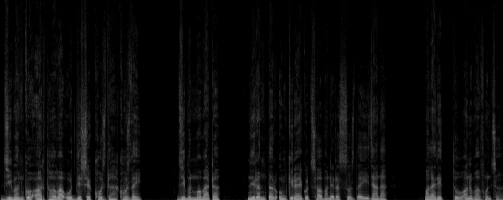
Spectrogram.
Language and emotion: Nepali, sad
